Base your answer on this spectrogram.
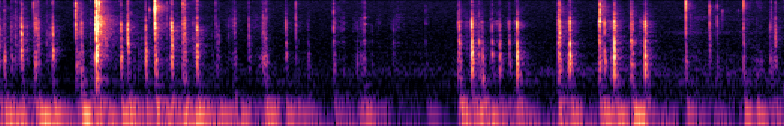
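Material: Plastic.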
